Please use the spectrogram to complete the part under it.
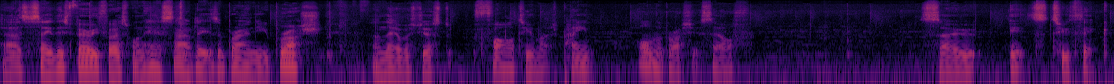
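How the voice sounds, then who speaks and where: A man hosting a hands-on tutorial, talking casually and thinking aloud in an unhurried way with pauses. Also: fairly low pitch, fairly even intonation, dark tone, soft background music. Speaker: host of a model painting tutorial. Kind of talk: casual talk-through while painting.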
